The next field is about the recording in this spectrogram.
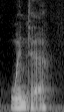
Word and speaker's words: Uinta: there's one, everybody mispronounces it only because I know, because I was in the Uinta Mountain Range. – U-I-N-T-A? – Yeah, yeah, it's weird. It's called Uinta. And Uinta? They can do... – Spell it for me again? – U-I-N-T-A, is it, right? – Yeah.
